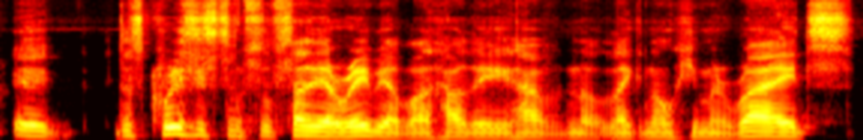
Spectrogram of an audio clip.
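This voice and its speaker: A man co-hosting a casual podcast talks hesitantly, full of "uh" and "like". He has a lowish voice and sounds dry and close to the mic. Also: a little fast, darkish tone, no echo. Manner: hesitant, lots of fillers. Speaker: podcast co-host. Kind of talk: casual talk show chat.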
